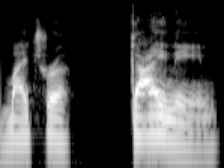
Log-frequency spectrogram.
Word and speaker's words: mitragynine: Mitragina speciosa plant, and the naturally occurring psychoactive ingredient in this plant is called mitragynine. We're going to go hard G for the alkaloid, mitragynine.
